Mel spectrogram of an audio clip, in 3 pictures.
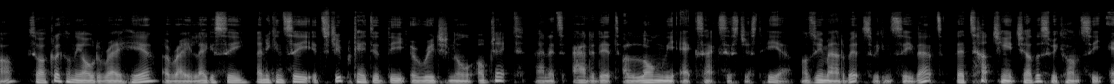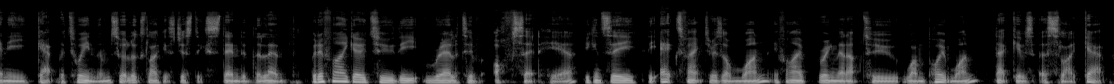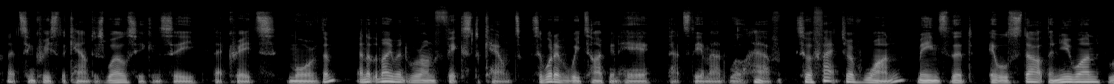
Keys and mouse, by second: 8.2 middle drag, 8.6 shift+middle drag, 19.6 click, 21.0 middle drag, 22.6 click, 23.3-23.7 shift+middle drag, 24.4 click.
